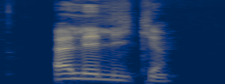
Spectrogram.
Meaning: allelic
- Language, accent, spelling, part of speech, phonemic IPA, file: French, France, allélique, adjective, /a.le.lik/, LL-Q150 (fra)-allélique.wav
